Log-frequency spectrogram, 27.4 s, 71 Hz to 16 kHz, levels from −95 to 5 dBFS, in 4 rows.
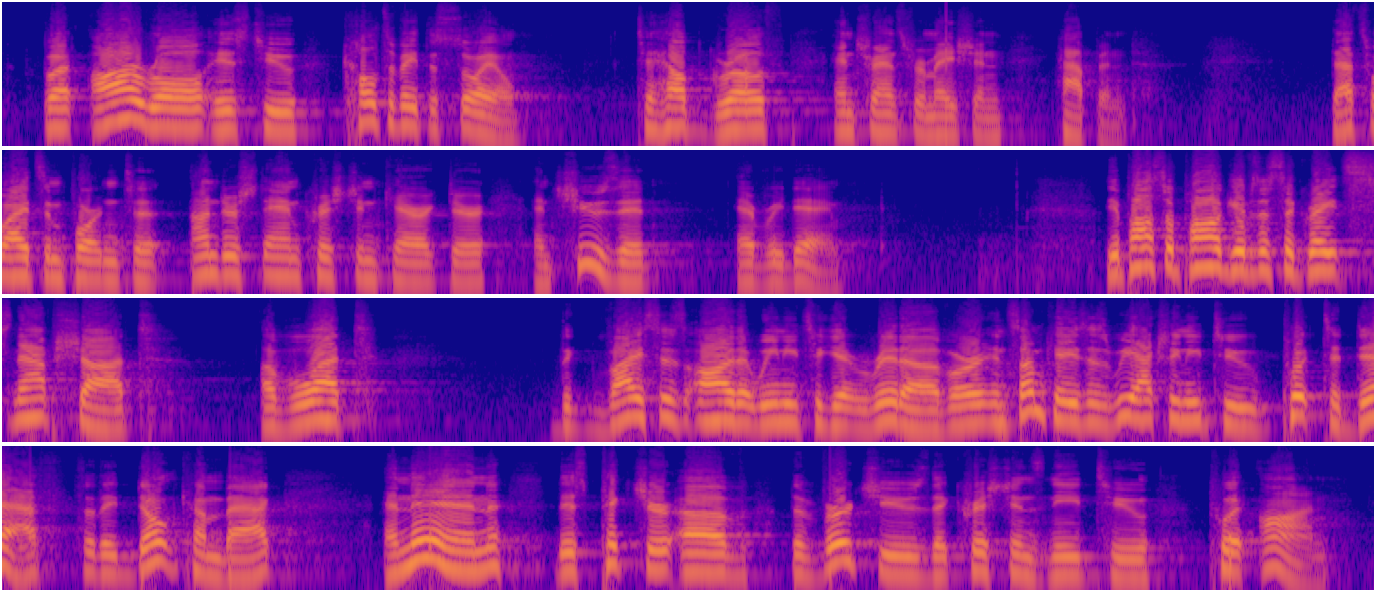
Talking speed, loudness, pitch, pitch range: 165 wpm, -32 LUFS, 140 Hz, 125-165 Hz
